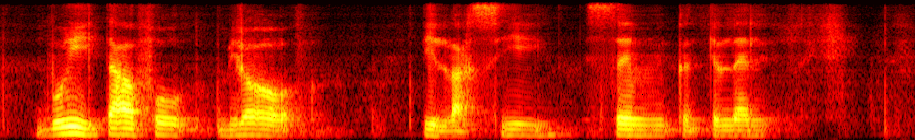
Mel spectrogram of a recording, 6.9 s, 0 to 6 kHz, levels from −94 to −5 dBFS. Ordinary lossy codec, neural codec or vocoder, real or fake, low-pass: Opus, 64 kbps; codec, 16 kHz, 0.7 kbps, FocalCodec; fake; 5.4 kHz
